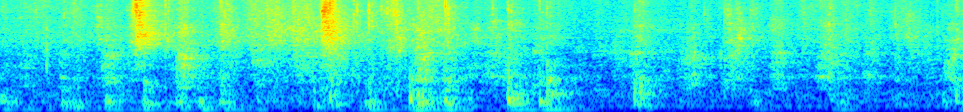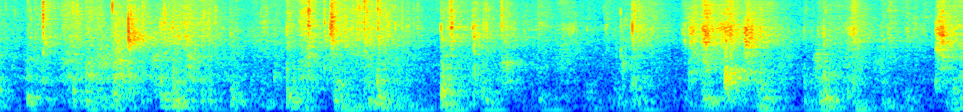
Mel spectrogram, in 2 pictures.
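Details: Standard Poodle puppies at eight weeks old: a few thin squeaky whines break through a busy run of clicks, pattering paws and rustling, louder toward the end.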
